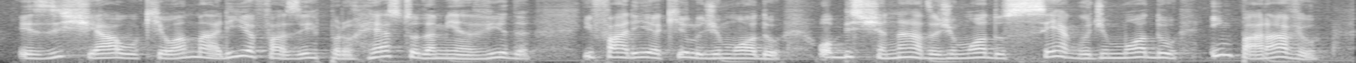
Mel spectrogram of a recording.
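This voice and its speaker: This man has a high voice with ordinary pitch variation, very even loudness and a moderate pace. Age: 30s. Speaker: podcast host. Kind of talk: casual monologue. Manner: calm, relaxed.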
